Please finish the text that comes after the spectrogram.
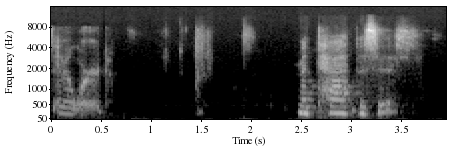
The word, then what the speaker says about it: metathesis: letters in a word metathesis am I saying it right yes m e t a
